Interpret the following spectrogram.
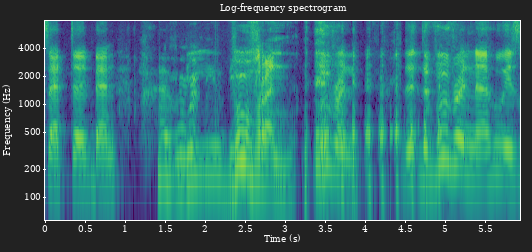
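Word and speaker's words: Vuvrian: Oh, the I'm sorry, Vuvurian? V-U-V-R-I-A-N? What is that? How do you pronounce that, Ben? Vuvren.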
